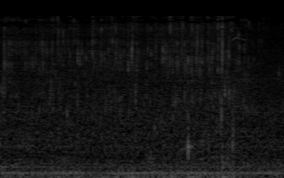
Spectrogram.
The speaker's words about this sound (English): And I want you to come forward, and I want you to take this, one of these cups. You don't have to fill it all the way. There's not that much water in here. And I want you to pour into.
